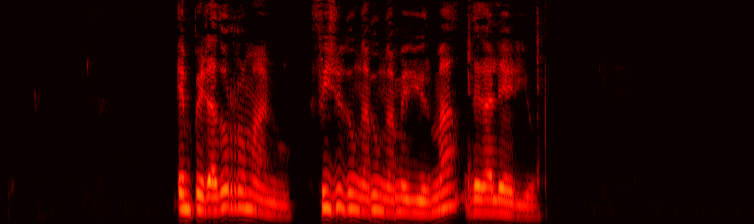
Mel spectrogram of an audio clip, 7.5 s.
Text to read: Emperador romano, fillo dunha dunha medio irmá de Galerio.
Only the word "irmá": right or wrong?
right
